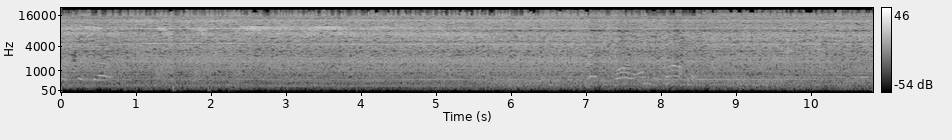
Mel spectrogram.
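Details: Vax Essentials bagless upright vacuum after full restoration and filter wash, moving from hose test onto carpet: steady high rushing whine, no surging or rattles, pitch holding; motor and suction sound healthy.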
